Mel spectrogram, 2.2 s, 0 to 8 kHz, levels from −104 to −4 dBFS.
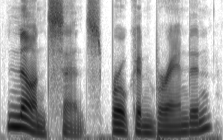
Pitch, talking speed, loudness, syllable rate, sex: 125 Hz, 105 wpm, -19 LUFS, 4.2 syllables/s, male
